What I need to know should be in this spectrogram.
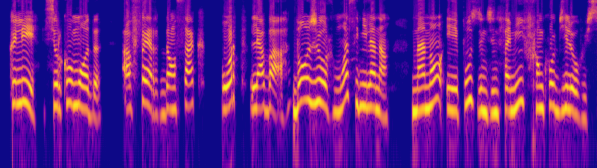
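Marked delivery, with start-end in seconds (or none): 0.2-4.2 put-on thick Russian accent, slower. Telling how a woman ended things with a Belgian man: thick Russian accent. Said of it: "avec un grand accent russe".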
